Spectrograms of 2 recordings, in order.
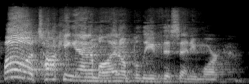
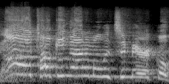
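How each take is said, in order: First: Quick scoff then a low, dismissive drop; mock skeptic. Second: Much higher, fast gushing wonder; mock amazement. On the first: Cynics dismissing the talking animal, scoffing. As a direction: brush it off like a cynic. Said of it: "everybody misses when they say". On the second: Believers gushing over the talking animal, hammed-up wonder. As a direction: marvel like a naive believer. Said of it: "Or when they say".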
